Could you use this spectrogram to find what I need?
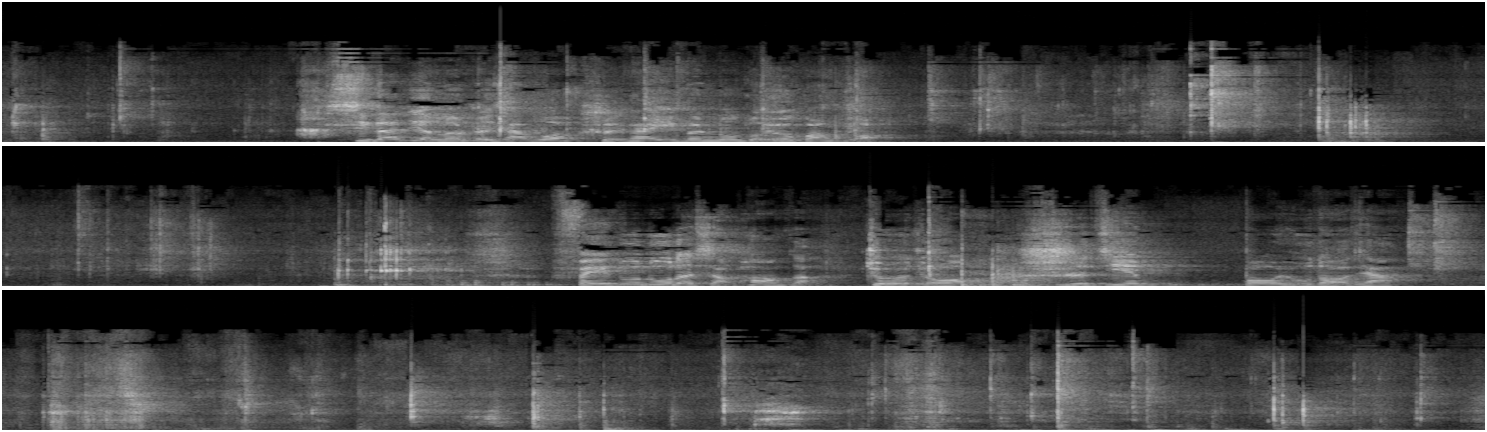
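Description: A knife scrapes against an oyster shell.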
